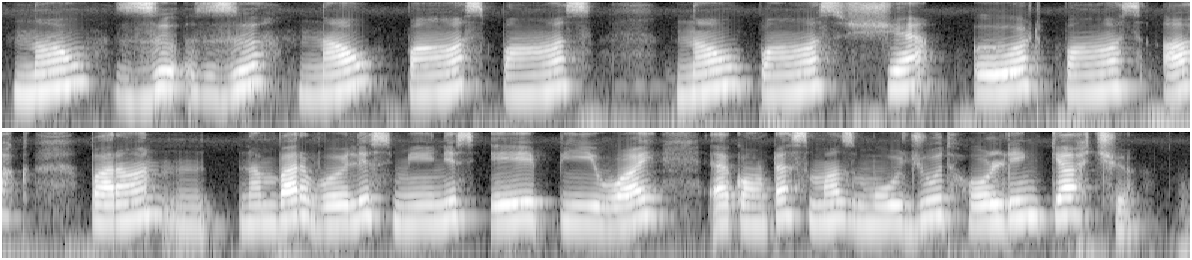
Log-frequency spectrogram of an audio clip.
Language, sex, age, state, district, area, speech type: Kashmiri, female, 30-45, Jammu and Kashmir, Budgam, rural, read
